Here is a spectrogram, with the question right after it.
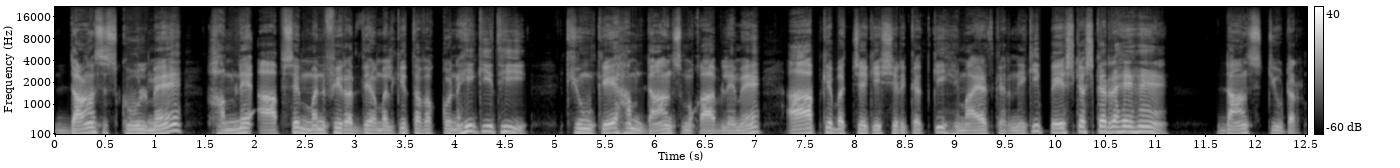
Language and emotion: Urdu, surprised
